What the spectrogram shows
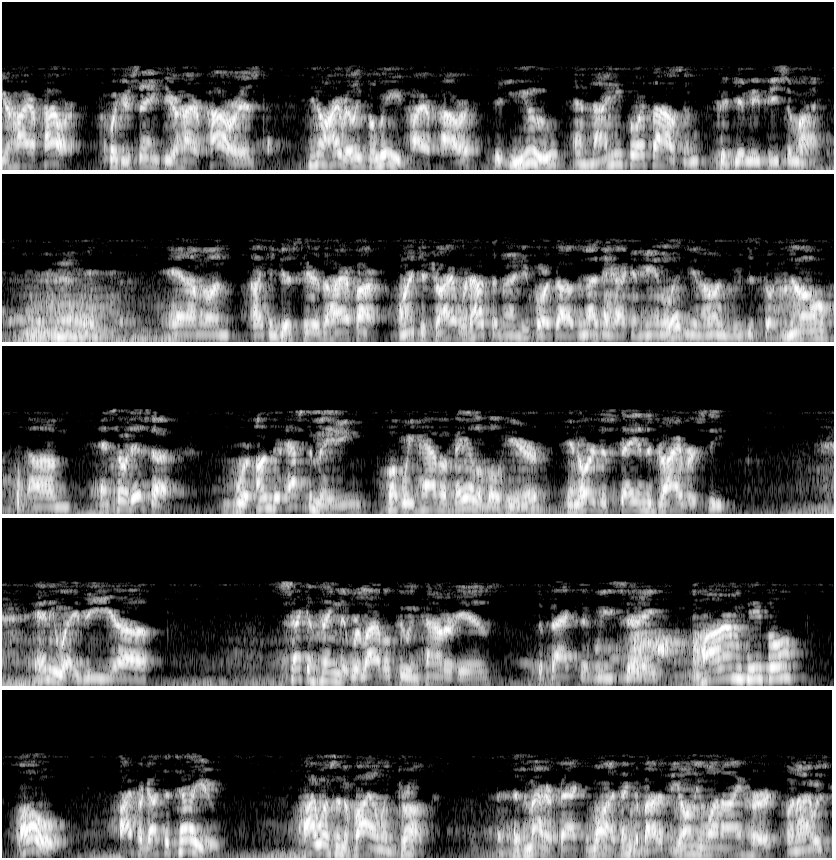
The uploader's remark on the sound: I cleaned this audio up as best I could but there comes a point that removing any more of the background hiss. I got the majority out but there is a bit of hiss in this.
